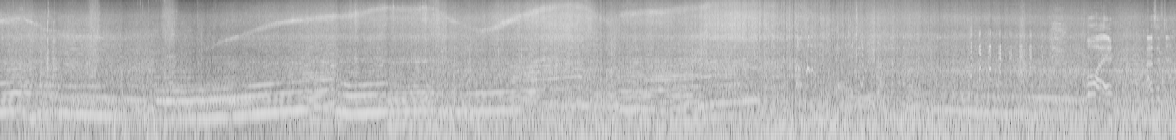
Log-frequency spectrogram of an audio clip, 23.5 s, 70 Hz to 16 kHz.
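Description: An Audi R8 Turbo under hard acceleration roars loudly and continuously from inside the car, its engine pitch climbing and dropping through repeated surges, while people talk over it.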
